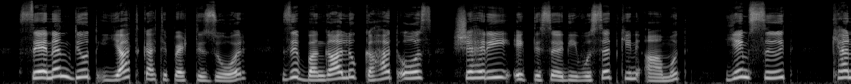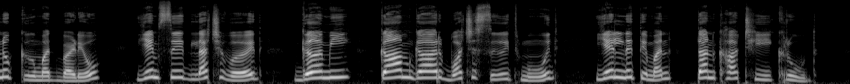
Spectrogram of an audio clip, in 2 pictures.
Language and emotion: Kashmiri, neutral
